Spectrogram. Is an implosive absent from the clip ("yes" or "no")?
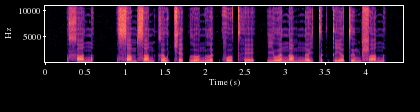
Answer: yes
